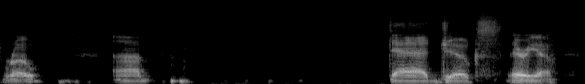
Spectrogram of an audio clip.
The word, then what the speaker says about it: rho: So this thing is pronounced row.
